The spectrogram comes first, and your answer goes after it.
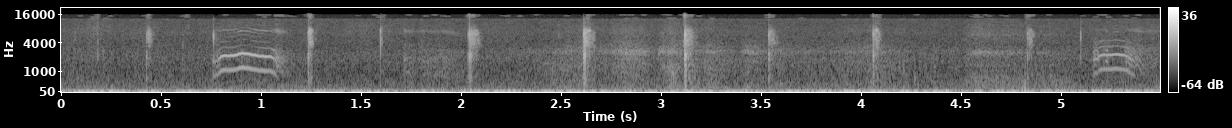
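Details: Five-day-old newborn kitten, possibly Munchkin, made to cry after its umbilical cord dropped off; two thin arched mews about four seconds apart, with clicks and rustling handling noise between them.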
